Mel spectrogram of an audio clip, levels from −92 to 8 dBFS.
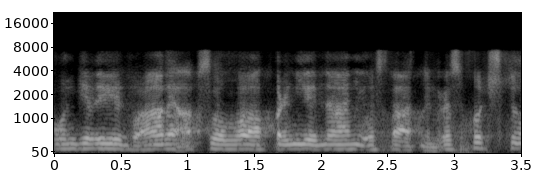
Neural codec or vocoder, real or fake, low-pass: codec, 16 kHz, 1 kbps, FreqCodec, smaller model; fake; 7.2 kHz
